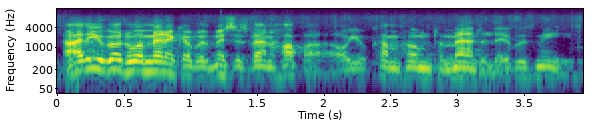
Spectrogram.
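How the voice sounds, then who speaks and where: An actor playing a brusque, wry, wealthy gentleman in a vintage radio drama, clipped and commanding. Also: medium pitch, expressive, fast talker. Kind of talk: 1950s radio drama acting. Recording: vintage radio recording with background music.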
